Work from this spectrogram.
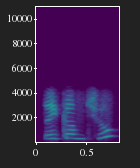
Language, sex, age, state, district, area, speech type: Kashmiri, female, 18-30, Jammu and Kashmir, Pulwama, rural, conversation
